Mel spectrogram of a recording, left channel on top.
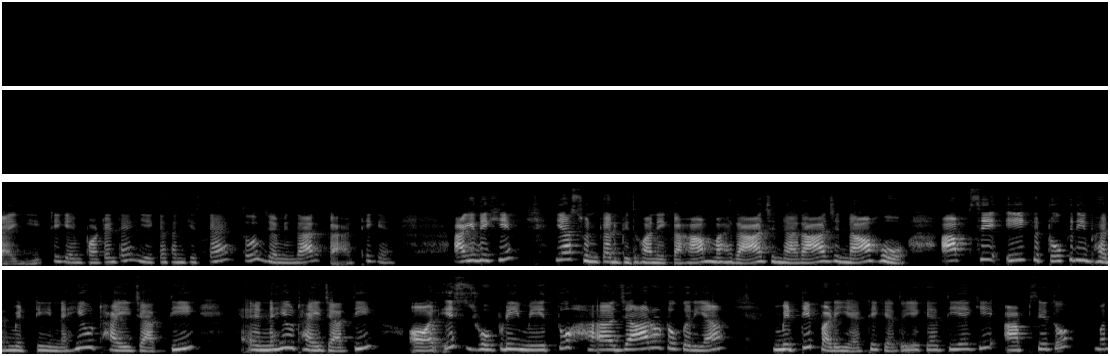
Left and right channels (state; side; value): silent; left; digital silence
